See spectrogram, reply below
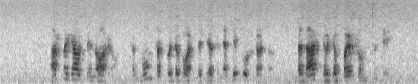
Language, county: Lithuanian, Šiauliai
